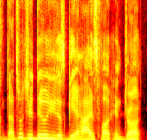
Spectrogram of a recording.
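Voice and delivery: loud laughing bro banter; frat bro. Real, not acted. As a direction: hype it up, laughing loudly. Laughing, teasing after the hit.

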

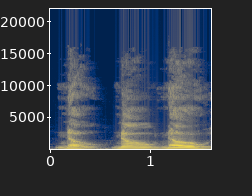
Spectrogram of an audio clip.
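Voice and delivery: loud, climbing refusals; worked-up, punched repetition; excited. A narrator's reading. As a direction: cut him off excitedly. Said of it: "the dog said excitedly".

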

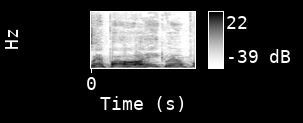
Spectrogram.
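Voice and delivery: put-on high-pitched six-year-old's greeting; excited little kid. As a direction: call out eagerly to grandpa in a child's voice. Plays six-year-old greeting his grandpa.

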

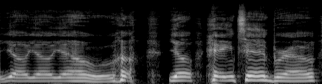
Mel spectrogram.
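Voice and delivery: hammed-up caricature, drawn out. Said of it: "making stereotypes and caricatures".

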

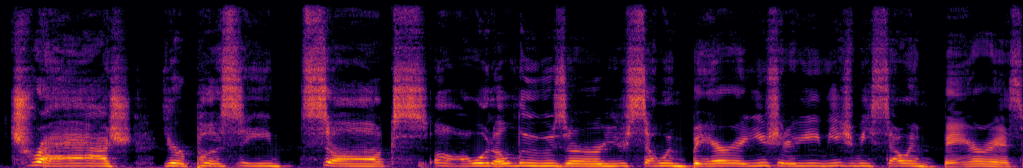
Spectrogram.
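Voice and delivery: lightly voiced sneering troll; mocking sneer. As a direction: sneer it out like an online hater. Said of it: "They were like".

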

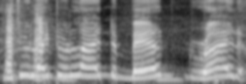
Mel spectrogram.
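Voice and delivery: high, hammed-up Middle Eastern accent, inviting; mock Middle Eastern accent. Knott's Berry Farm ride host inviting guests, mock Middle Eastern accent. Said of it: "use his real accent".

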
